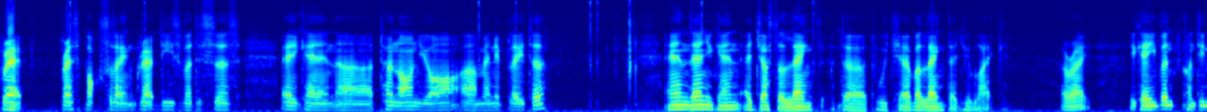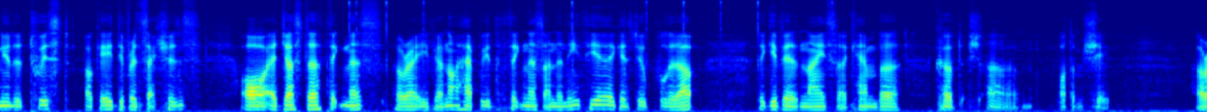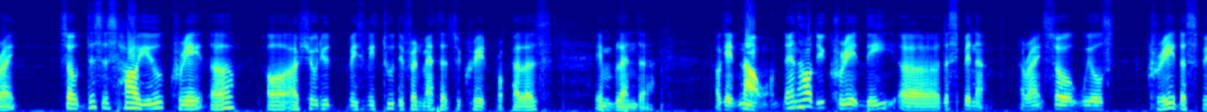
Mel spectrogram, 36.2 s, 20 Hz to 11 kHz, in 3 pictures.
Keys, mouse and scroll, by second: 0.8 b, 1.1-8.6 drag, 8.9 Tab, 9.3 scroll down 1, 9.6-11.6 middle drag, 11.9 scroll up 1, 12.1 middle click, 13.1 middle click, 14.4 Tab, 14.7 scroll up 1, 15.1 shift+middle click, 15.8 right click, 16.8 middle click, 18.7 click, 19.4 right click, 20.1 click, 21.2 Tab, 21.5-23.3 middle drag, 23.3 scroll down 1, 23.6 middle click, 24.6 middle click, 25.1 middle click, 26.8 shift+middle click, 28.1 shift+middle click, 29.4 shift+middle click, 30.7 scroll up 1, 31.0 shift+middle click, 32.1 scroll down 1, 34.7-35.2 scroll up 1, 35.2 middle click, 35.8-36.1 scroll up 1, 36.1-36.2 middle drag.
